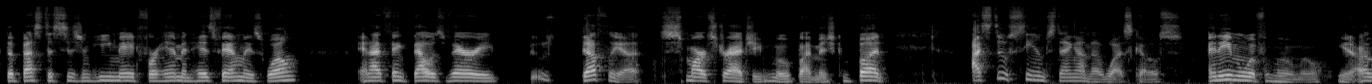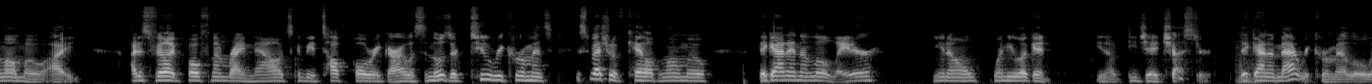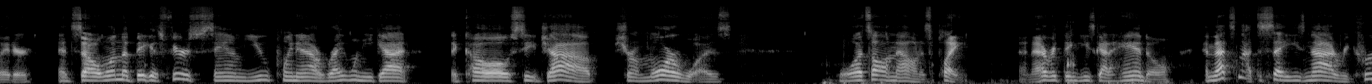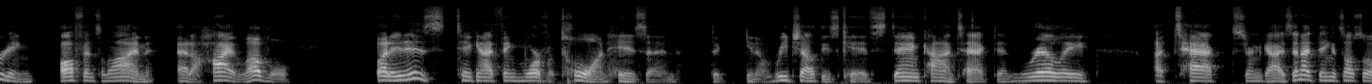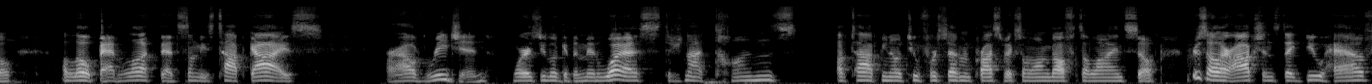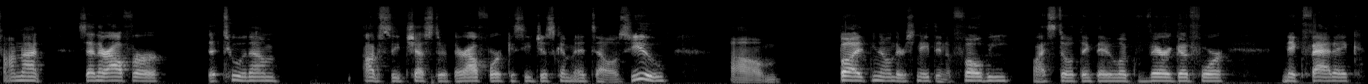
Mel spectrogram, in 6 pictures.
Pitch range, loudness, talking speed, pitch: 160-190 Hz, -26 LUFS, 190 wpm, 175 Hz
